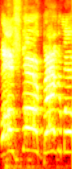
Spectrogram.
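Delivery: imitated crazy yelling. Retelling what someone yelled from the sideline during a goal-line period, retelling a sideline yell. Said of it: "he's yelling from the sideline".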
